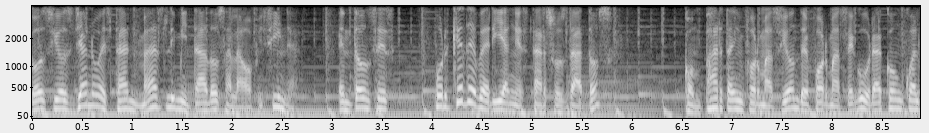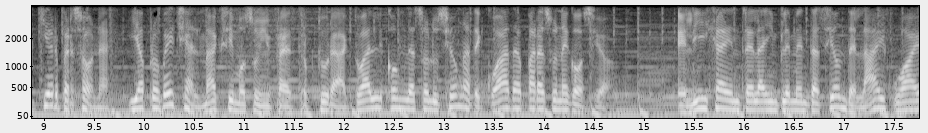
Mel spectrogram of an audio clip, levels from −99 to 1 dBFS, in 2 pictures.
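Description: No technical faults can be heard anywhere in the audio. There is nothing in it that calls for a timestamp or further comment.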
